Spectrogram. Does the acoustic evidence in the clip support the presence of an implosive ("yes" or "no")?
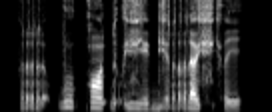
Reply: yes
